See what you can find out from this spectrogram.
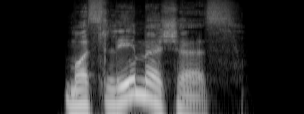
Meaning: strong/mixed nominative/accusative neuter singular of moslemisch
- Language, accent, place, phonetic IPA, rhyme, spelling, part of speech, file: German, Germany, Berlin, [mɔsˈleːmɪʃəs], -eːmɪʃəs, moslemisches, adjective, De-moslemisches.ogg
